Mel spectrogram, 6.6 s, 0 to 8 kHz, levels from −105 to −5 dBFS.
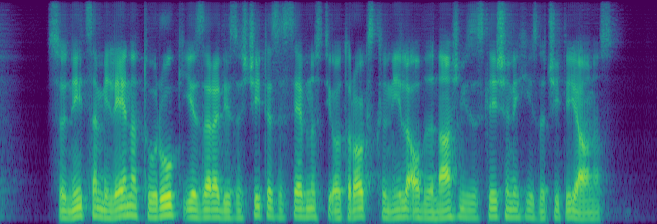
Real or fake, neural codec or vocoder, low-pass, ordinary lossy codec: fake; codec, 16 kHz, about 1 kbps, DyCAST, with the encoder's durations; none; none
